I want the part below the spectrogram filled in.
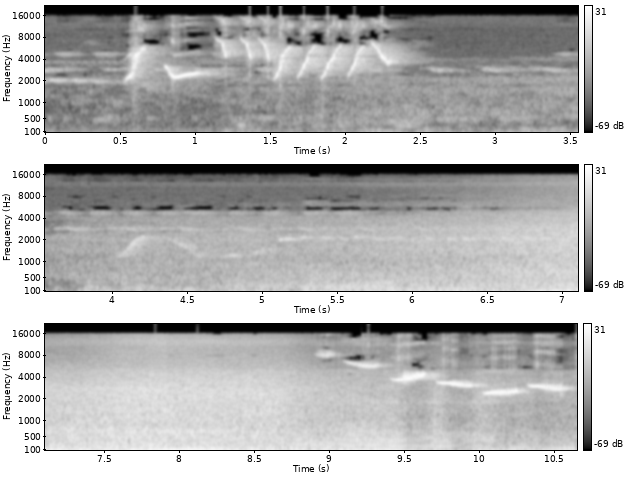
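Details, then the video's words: Male caged flycatcher used as a lure for silent birds: a rapid burst of loud, high, sharp notes repeated like a stuttering trill, then soft whistles under rising vehicle rumble, ending with bright high chirps. "Tledekan Gunung Gacor Ampuh Buat Pancingan Tledekan Macet"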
